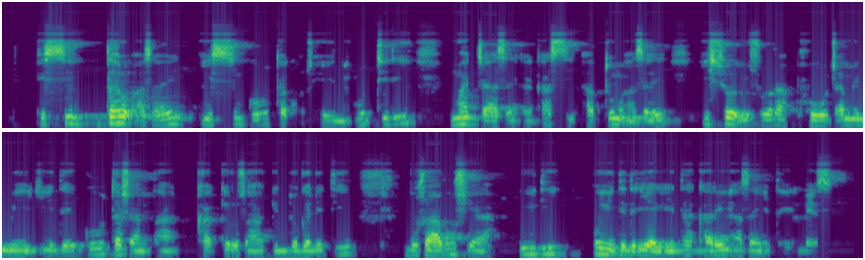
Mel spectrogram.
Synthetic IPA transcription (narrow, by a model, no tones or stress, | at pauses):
ʔɪsːɪd̪ɐɾɔʔɐsɐjɪsːɪɡuːt̪ːɐkʼɔt͡ʃʼeːnʊt̪ːɪd̪ɪmɐt͡ʃʼːɐːsɐjkːɐkʼɐsːɪɐt̪ːʊmɐːsɐjɪsːɔɪsɔɾɐpʰoːt͡ʃʼɐmɛmeːkʼiːd̪ɛɡuːt̪ːɐʃɐnt̪ʼaːkʰɐkʼːɪd̪ʊsaːɡɪd̪ːɔɡɛlɪt̪ɪbʊʃaːbʊʃɪja | ʊjɪd̪ɪ | ʊjɪd̪ɪd̪ɛʔɪjaɡe̞ːt̪ːɐkʰɐɾeːnɐsɐjt̪ʼeːlːe̞ːs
